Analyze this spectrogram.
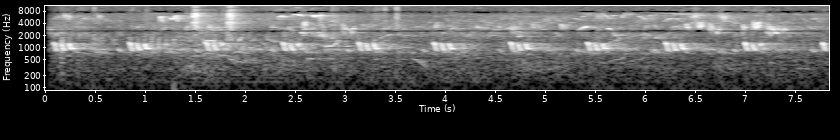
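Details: Red-billed blue magpie in Himachal Pradesh, India, giving short, harsh, grating bursts, repeated roughly every second at a steady pace; thin chirps of other birds and a high insect-like whine behind.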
